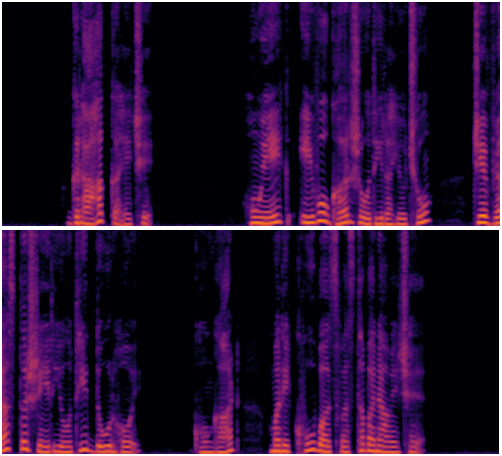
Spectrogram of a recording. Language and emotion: Gujarati, fearful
